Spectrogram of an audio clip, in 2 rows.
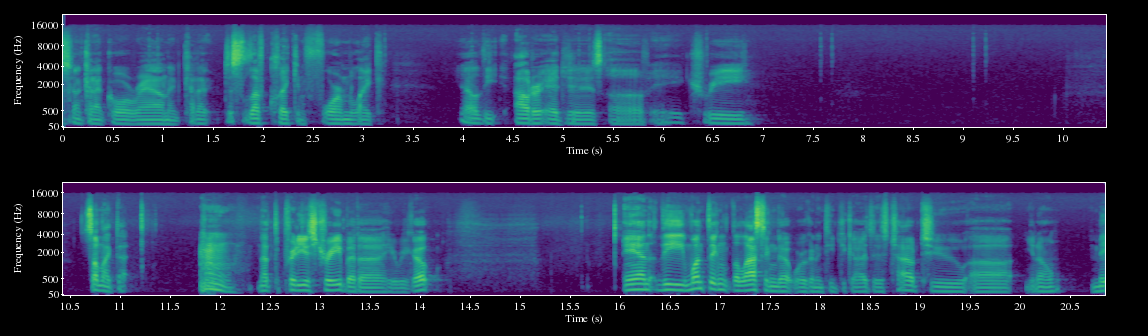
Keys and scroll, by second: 11.2 Return.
